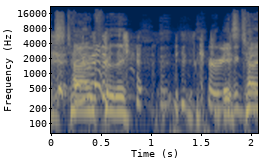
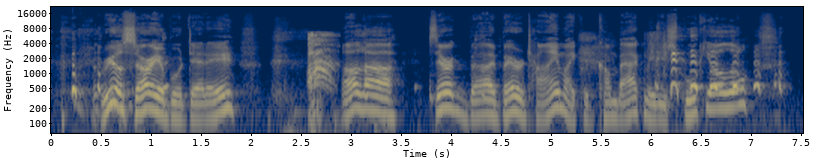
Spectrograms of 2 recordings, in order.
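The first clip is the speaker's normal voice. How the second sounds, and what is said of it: Put-on Canadian accent. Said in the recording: “Time for Canadian accent part two.”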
